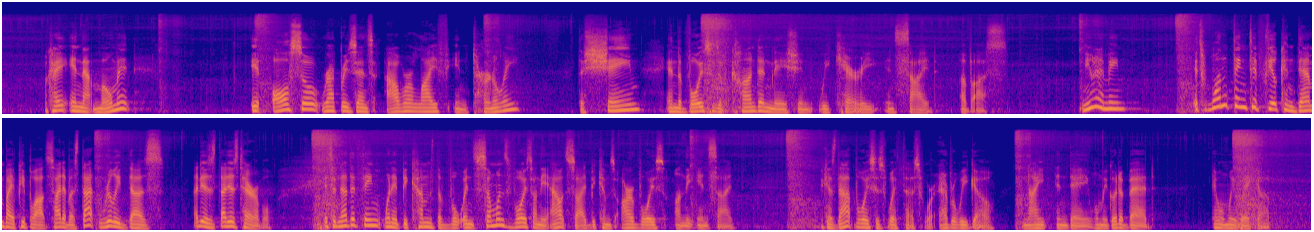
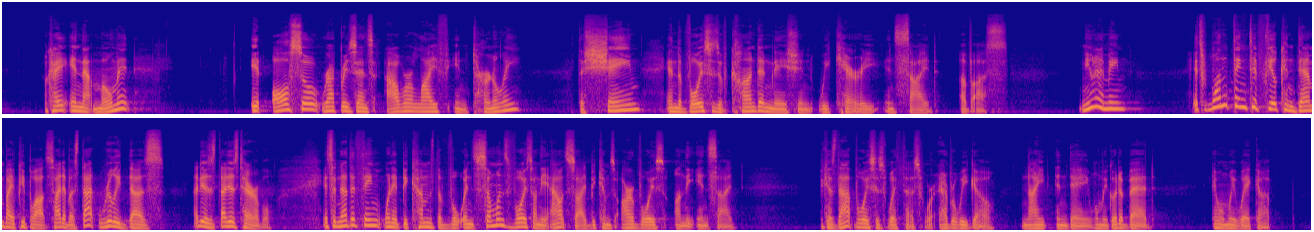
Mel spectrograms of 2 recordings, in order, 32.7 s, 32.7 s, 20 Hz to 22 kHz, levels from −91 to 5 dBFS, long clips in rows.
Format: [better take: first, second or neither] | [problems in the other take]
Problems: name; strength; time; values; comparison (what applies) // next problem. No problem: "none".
second | hiss; noticeable; throughout; 10 dB below the speech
